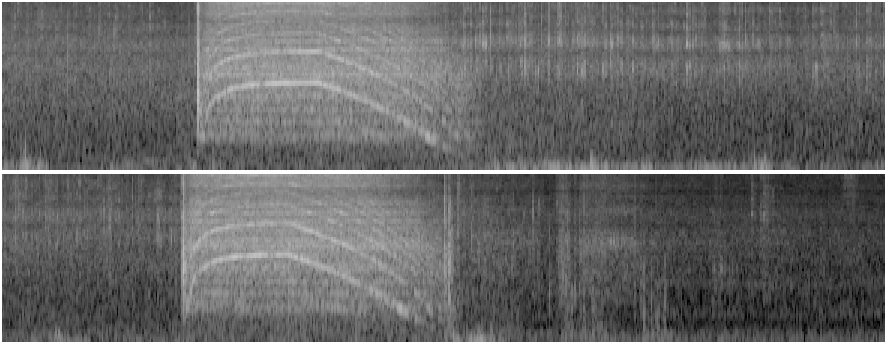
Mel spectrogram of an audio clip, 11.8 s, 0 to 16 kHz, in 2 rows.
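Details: 2000 Chevy Monte Carlo 3.8 engine that started after gasket work, died after 20 seconds, now won't crank despite replaced starter: two key tries, each a high whine swooping up then fading with no cranking beats; owner fears seized engine.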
